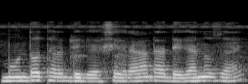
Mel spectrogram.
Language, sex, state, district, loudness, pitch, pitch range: Chakma, female, Tripura, Unakoti, -14 LUFS, 165 Hz, 160-175 Hz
